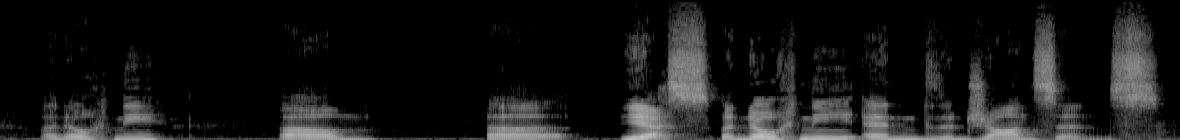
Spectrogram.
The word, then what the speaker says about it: Anohni: Anohni? Anohni.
